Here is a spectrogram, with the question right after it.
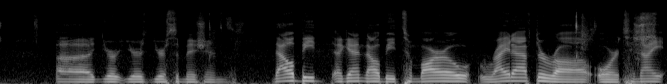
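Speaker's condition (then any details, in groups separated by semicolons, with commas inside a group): No condition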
